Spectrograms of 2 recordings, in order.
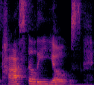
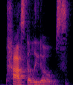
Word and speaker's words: pastelitos: on top of that the pronunciation is pasta Leos and we call them pastelitos and we put our hard hard T on it too we have no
